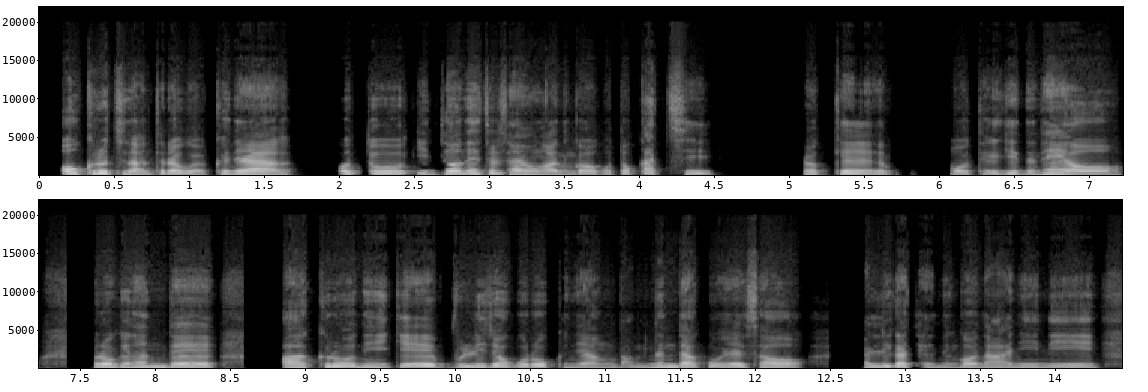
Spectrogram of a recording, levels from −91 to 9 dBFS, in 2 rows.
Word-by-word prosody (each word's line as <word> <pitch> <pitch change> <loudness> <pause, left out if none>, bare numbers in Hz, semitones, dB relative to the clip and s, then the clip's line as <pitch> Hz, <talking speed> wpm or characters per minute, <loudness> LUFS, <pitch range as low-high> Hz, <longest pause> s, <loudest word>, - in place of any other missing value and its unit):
어 225 - +7
그렇진 230 -3 +3
않더라고요. 140 -4 0
그냥 180 -5 +4 0.3
그것도 190 -2 +1
인터넷을 230 - +2
사용하는 190 -7 0
거하고 140 -1 -3
똑같이 145 -4 -5 0.6
이렇게 175 -2 0 0.4
뭐 150 0 -3
되기는 170 +3 -4
해요. 155 - +3 0.3
그러긴 200 +2 +3
한데 215 -5 +2 0.4
아 210 +1 +3
그러니 220 +1 +1
이게 175 -1 +2
물리적으로 185 +1 0
그냥 150 -2 -7
막는다고 165 - 0
해서 185 +3 0 0.4
관리가 180 +3 +2
되는 150 -3 -9
건 160 -2 -2
아니니 150 +2 -4
175 Hz, 290 characters per minute, -23 LUFS, 155-205 Hz, 0.6 s, 어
